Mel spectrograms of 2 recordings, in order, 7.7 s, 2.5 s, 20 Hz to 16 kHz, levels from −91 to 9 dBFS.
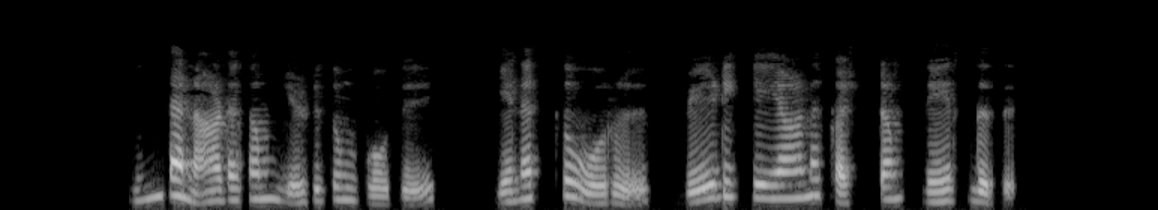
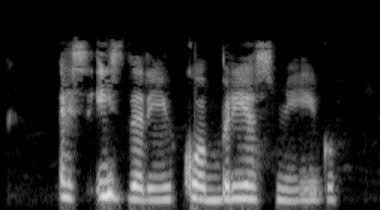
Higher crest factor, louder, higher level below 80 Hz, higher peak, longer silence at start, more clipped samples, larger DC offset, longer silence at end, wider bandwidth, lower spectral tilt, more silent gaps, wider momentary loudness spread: about the same, 20 dB vs 16 dB; second, -25 LUFS vs -16 LUFS; second, -72 dBFS vs -58 dBFS; second, -6 dBFS vs 0 dBFS; first, 0.9 s vs 0.4 s; neither; neither; first, 0.95 s vs 0.3 s; second, 6.4 kHz vs 7.8 kHz; first, -8 dB/octave vs -4.5 dB/octave; first, 2.95-3.29 s, 4.40-4.48 s, 5.79-5.85 s vs none; about the same, 11 LU vs 13 LU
